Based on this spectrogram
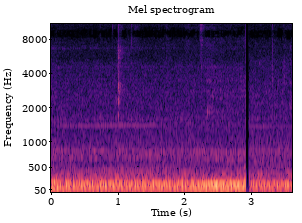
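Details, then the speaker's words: Generator on a 25 ft ADA mobile clinic, started by holding the stop/prime switch for 10–20 seconds and then the start button until the light turns solid. Steady low rumble with one brief dropout near the end and no knocking or rattles: the generator runs normally. "And then hold down the start button until the light turns solid and you hear the generator power on."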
